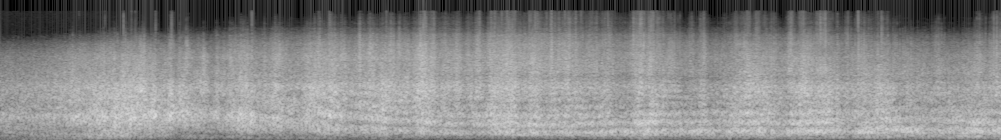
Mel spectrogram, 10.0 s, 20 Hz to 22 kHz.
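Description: A pair of F-4EJ Kai Phantom IIs' twin J79 turbojets running at take-off power as the jets fly past. The roar swells over the first second or so, then holds loud and crackling.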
